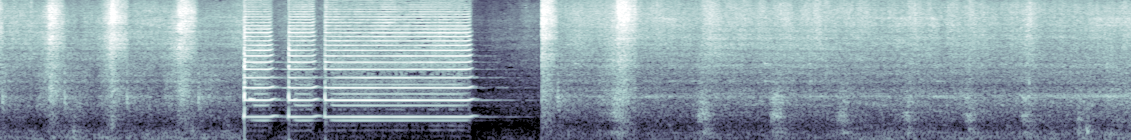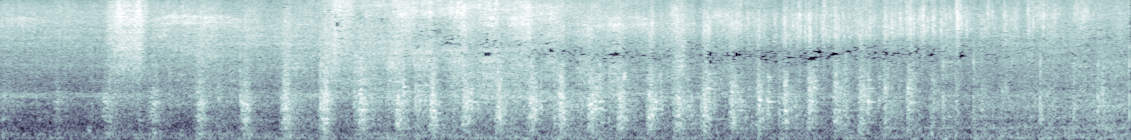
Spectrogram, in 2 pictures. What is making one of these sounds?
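A steam locomotive chuffs in rhythmic puffs that quicken as it pulls away.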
